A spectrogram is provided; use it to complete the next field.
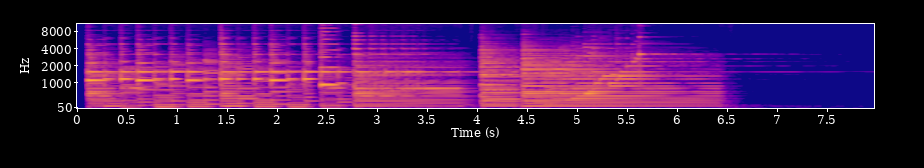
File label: boogie woogie logo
